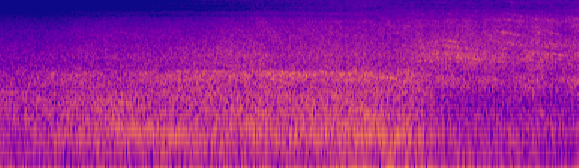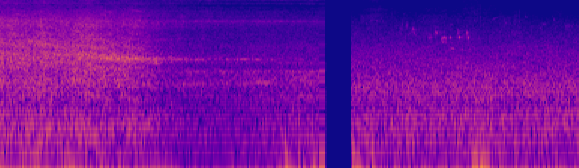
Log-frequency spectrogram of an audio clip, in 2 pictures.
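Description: Deutsche Bahn long-distance passenger train passing through the station at speed. Its wheel and rolling noise builds over several seconds, with high squealing wheel tones, then drops away about ten seconds in. A quieter steady background follows.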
